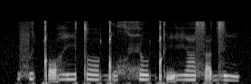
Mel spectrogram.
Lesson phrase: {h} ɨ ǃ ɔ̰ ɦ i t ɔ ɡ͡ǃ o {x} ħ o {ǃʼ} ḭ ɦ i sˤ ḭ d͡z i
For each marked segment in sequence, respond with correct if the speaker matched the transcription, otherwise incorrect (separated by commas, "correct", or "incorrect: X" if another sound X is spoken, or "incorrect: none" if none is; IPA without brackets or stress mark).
incorrect: f, correct, correct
